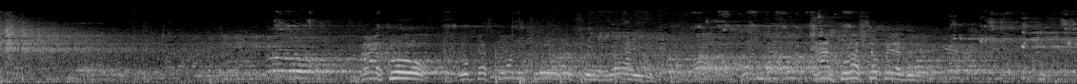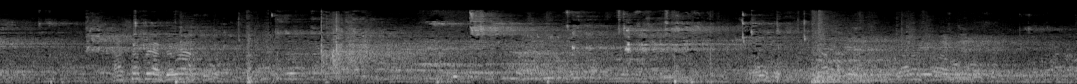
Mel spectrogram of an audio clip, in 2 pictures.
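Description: Spectators nearby chatter and call out in a large echoing hall.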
